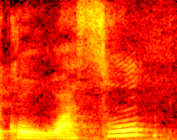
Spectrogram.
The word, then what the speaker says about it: croissant: cr او اي تنطق وا، اس تنطق س، ان تي تنطق on. je mange des croissants et je bois يعني اشرب، bois او اي تنطق وا، والاس هنا مش هتتنطق.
